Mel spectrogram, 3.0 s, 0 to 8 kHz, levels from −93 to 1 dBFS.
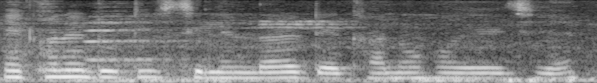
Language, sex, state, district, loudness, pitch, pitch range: Bengali, female, Tripura, West Tripura, -15 LUFS, 195 Hz, 180-220 Hz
